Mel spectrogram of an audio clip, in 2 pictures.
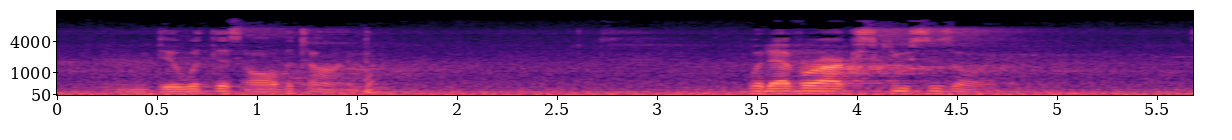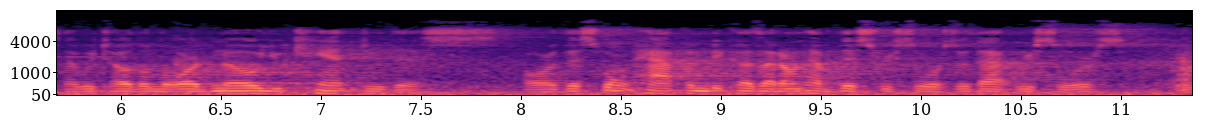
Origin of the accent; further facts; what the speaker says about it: Ville Platte, Louisiana, United States; I'm from Villeplatte, we're all crazy.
